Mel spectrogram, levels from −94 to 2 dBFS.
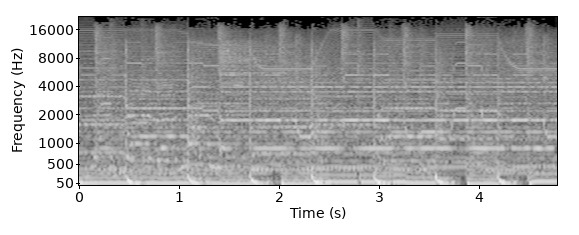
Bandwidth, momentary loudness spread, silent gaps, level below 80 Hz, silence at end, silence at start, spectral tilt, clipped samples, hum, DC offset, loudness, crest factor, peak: over 20 kHz; 1 LU; none; -16 dBFS; 0 s; 0 s; -3.5 dB/octave; under 0.1%; none; under 0.1%; -12 LUFS; 12 dB; 0 dBFS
